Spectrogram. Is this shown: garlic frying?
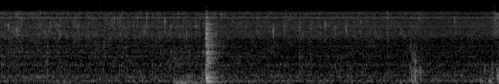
yes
